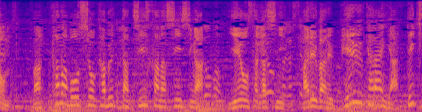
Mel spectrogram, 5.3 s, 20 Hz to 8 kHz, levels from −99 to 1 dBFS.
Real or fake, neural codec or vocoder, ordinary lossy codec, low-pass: real; none; none; none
